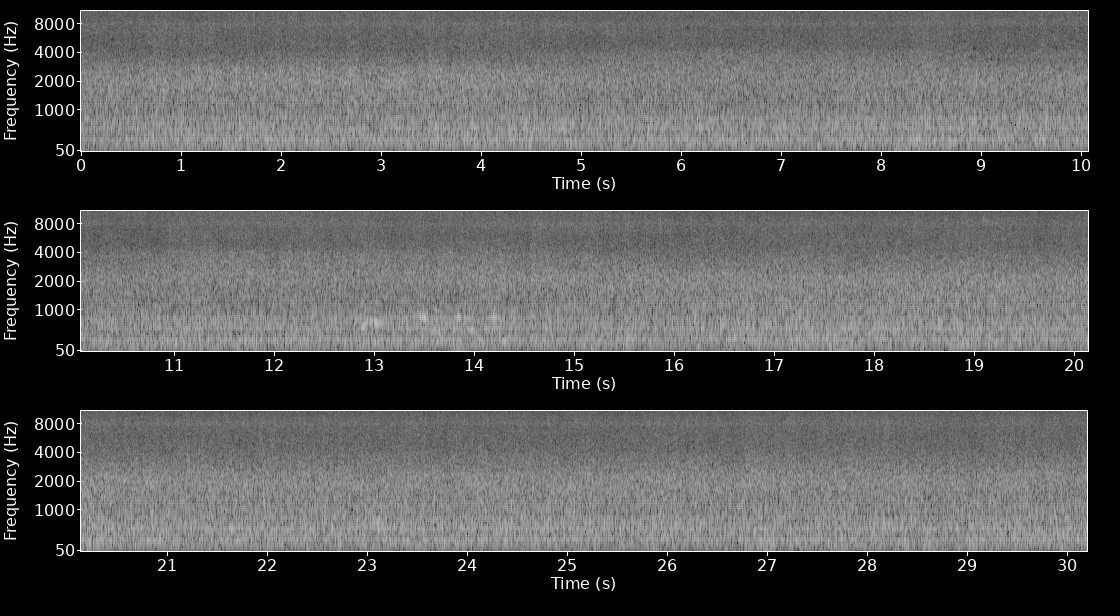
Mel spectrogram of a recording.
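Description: A flood-swollen river rushing over rocks and rapids in a steady, unbroken wash of water noise.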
